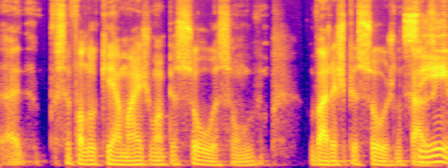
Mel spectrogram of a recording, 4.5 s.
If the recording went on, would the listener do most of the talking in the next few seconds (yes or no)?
yes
